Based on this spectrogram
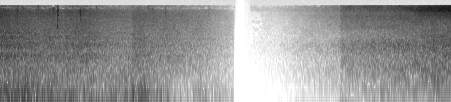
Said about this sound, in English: So if you could just listen to the ocean with me for a second, and then I'm gonna start my episodes.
